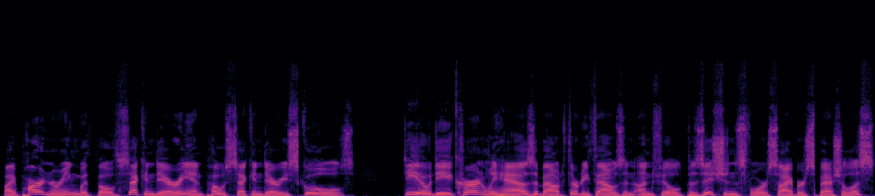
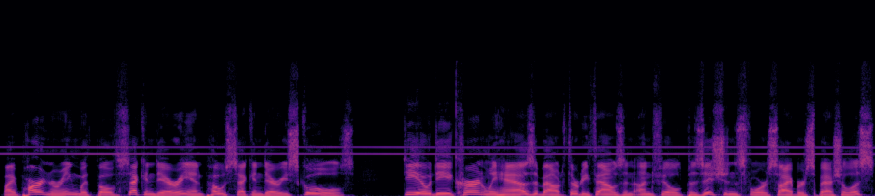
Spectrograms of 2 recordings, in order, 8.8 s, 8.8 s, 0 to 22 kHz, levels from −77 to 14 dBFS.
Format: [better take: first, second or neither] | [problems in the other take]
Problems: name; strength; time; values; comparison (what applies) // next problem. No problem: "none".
first | high-pitched whine; noticeable; throughout; 5 kHz, 20 dB below the speech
